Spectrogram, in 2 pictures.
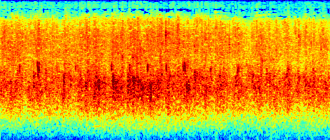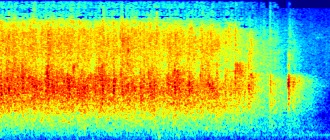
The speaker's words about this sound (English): Let's show our appreciation with a round of applause.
